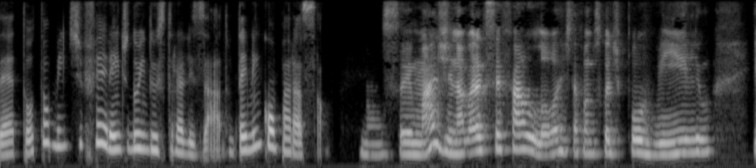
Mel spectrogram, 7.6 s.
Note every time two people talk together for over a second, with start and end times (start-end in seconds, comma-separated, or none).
none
